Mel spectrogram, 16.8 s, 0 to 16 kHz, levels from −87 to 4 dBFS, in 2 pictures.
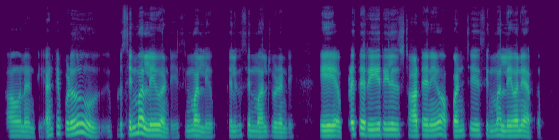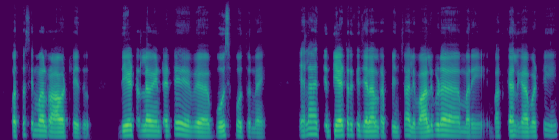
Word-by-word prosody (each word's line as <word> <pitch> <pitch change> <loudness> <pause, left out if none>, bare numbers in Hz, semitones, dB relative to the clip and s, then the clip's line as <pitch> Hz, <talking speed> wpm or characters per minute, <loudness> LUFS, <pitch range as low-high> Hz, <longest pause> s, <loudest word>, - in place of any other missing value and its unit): అవునండి. 120 -3 -4
అంటే 155 - -8
ఇప్పుడు 160 -1 +1 0.5
ఇప్పుడు 125 +3 -16
సినిమాలు 175 +1 +5
లేవండి, 130 -8 +2
సినిమాలు 130 -1 -1
లేవు. 110 -1 -10 0.2
తెలుగు 125 +1 -7
సినిమాలు 120 -3 -3
చూడండి 110 -2 -5 0.5
ఏ - - +5 0.2
ఎప్పుడైతే 160 +7 0
రి 140 - +4 0.2
రిలీజ్ 145 -1 +1
స్టార్ట్ 130 -1 +1
అయినాయో 135 +3 +2
అప్పటినుంచి 130 +3 -2 0.2
సినిమాలు 130 +1 -2
లేవనే 130 0 +4
అర్థం. - - -13 0.4
కొత్త - - -2
సినిమాలు 130 -2 +1
రావట్లేదు, 110 0 +1 0.5
థియేటర్‌లో 130 0 +3
ఏంటంటే 130 +5 -2 0.2
వే 115 - +4 0.2
బోసిపోతున్నాయి. 115 -4 -4 0.6
ఎలా 160 +4 -1
థి - - -6
థియేటర్‌కి 130 +1 +3
జనాలు 120 0 +4
రప్పించాలి 120 +1 -4
వాళ్ళు 115 +4 +4
కూడా 140 0 +5 0.3
మరి 110 0 -4 0.3
బతకాలి 125 +1 -2
కాబట్టి 120 +5 -2
130 Hz, 135 wpm, -25 LUFS, 120-140 Hz, 0.6 s, సినిమాలు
